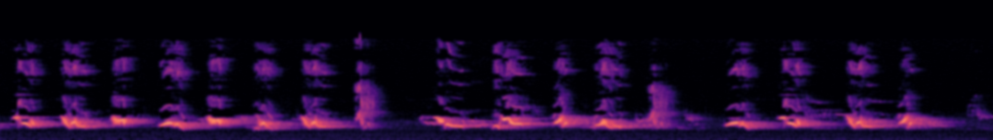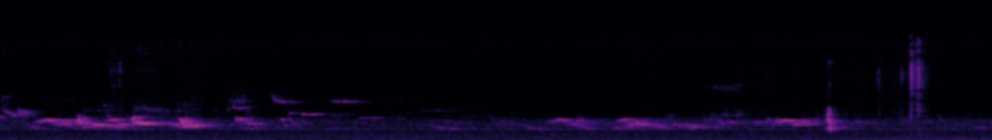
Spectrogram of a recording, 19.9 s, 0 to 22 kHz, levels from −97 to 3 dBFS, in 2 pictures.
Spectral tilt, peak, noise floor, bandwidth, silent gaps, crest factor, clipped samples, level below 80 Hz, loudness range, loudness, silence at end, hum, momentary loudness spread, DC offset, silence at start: 6 dB/octave; -10 dBFS; -78 dBFS; 16 kHz; none; 22 dB; under 0.1%; under -90 dBFS; 7 LU; -25 LUFS; 1.6 s; none; 19 LU; under 0.1%; 0.15 s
